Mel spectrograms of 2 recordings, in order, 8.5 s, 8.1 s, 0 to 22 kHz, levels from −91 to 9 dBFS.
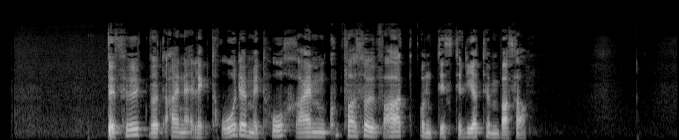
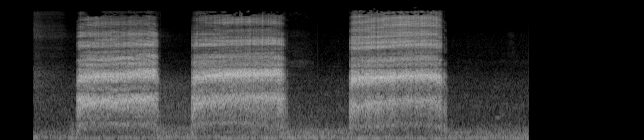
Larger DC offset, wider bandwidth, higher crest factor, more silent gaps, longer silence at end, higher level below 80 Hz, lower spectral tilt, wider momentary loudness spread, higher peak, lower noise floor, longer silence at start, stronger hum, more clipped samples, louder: neither; second, 10.5 kHz vs 16 kHz; first, 26 dB vs 18 dB; neither; first, 1.95 s vs 1.45 s; second, -64 dBFS vs -50 dBFS; first, -5 dB/octave vs 1 dB/octave; about the same, 8 LU vs 9 LU; first, 0 dBFS vs -4 dBFS; first, -77 dBFS vs -46 dBFS; first, 1.35 s vs 0.4 s; neither; neither; second, -25 LUFS vs -17 LUFS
